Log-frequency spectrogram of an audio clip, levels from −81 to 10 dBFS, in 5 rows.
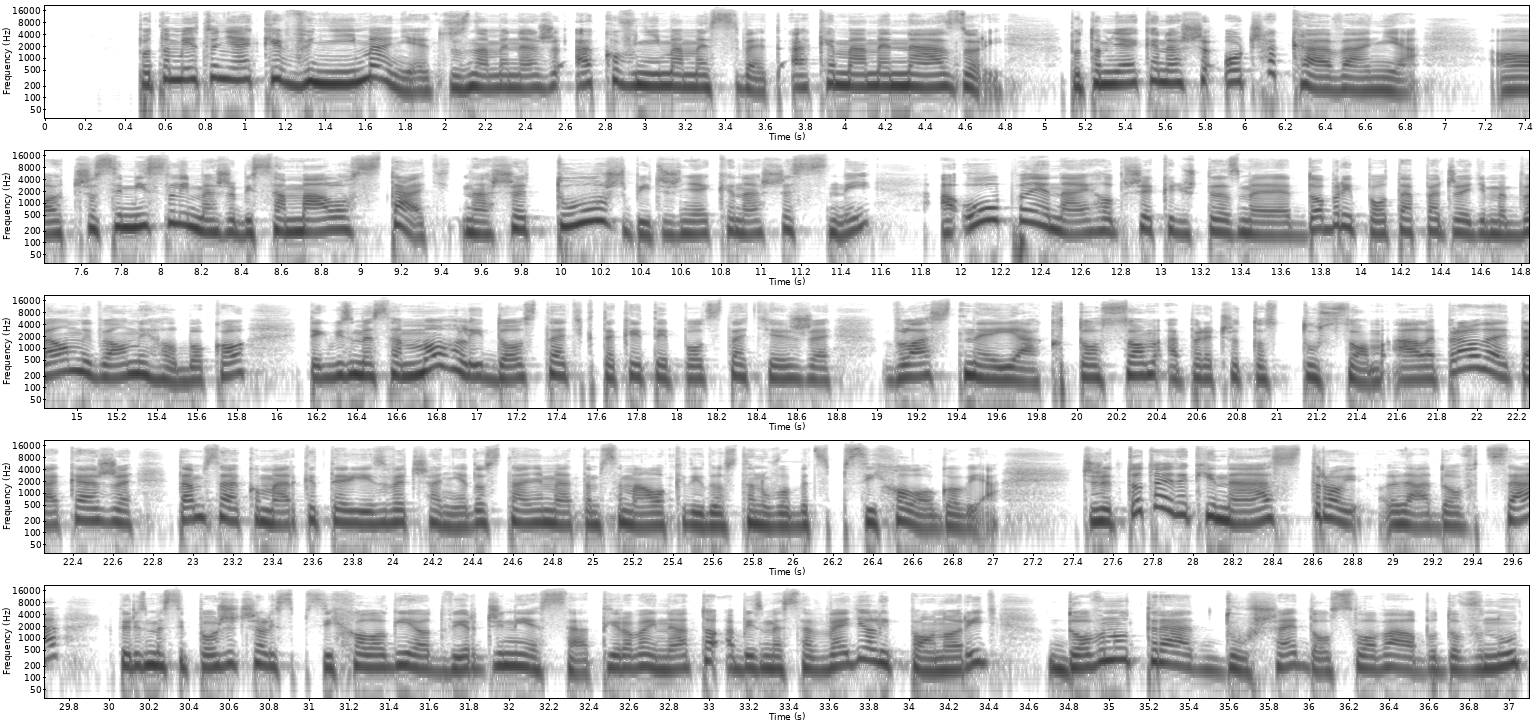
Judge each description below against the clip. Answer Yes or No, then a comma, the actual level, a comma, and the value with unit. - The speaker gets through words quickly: Yes, fast, 180 wpm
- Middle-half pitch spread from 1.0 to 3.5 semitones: No, average, 4.1 semitones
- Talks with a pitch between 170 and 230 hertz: Yes, high, 190 Hz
